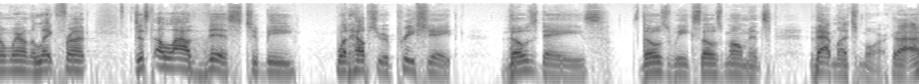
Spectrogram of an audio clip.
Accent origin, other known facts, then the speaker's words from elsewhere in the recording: Bolingbrook, Illinois, United States; It does seem to me that I know in the town I grew up in Bolingbrook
